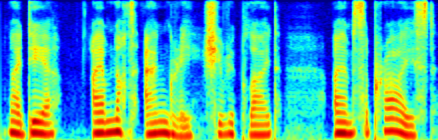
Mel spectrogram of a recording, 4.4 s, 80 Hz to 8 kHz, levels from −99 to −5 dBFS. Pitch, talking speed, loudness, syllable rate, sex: 175 Hz, 150 wpm, -17 LUFS, 4.5 syllables/s, female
